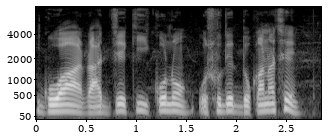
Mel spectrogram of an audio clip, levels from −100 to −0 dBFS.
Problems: constant background noise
